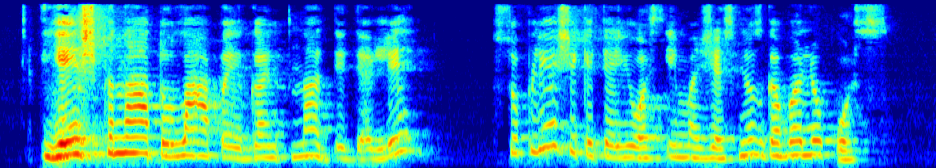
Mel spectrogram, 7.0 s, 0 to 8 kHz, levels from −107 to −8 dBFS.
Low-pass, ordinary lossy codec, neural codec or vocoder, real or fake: 7.2 kHz; MP3, 48 kbps; vocoder, 44.1 kHz, 128 mel bands, Pupu-Vocoder; fake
